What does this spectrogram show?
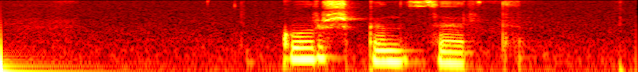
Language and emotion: Russian, neutral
